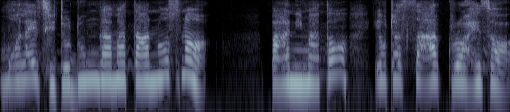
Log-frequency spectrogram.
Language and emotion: Nepali, fearful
